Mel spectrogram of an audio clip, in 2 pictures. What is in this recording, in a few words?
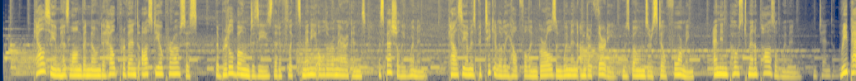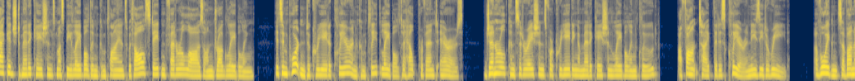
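narration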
